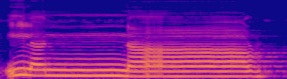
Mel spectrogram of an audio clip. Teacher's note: نون کے اوپر زبر تھی تو اس وجہ سے را کو ہم پر یعنی کہ موٹا پڑھیں گے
